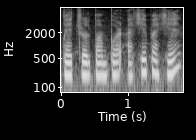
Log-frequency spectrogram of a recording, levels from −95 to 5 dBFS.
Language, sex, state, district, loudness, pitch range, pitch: Assamese, female, Assam, Kamrup Metropolitan, -15 LUFS, 190-220 Hz, 200 Hz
